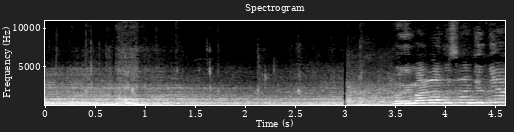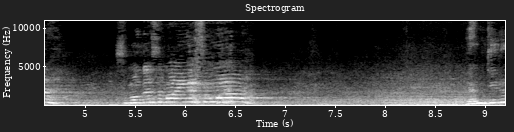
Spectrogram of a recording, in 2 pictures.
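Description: A band plays loud live music through a large outdoor sound system.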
